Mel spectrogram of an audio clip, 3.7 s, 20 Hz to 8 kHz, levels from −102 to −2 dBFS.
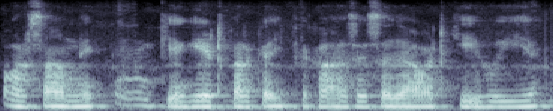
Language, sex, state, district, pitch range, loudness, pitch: Hindi, male, Uttar Pradesh, Lalitpur, 145-155 Hz, -18 LUFS, 150 Hz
